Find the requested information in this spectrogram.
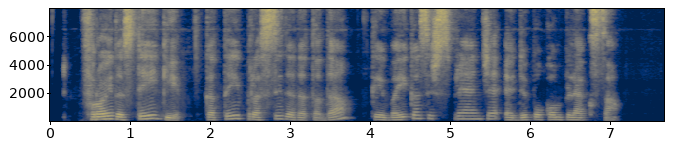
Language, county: Lithuanian, Marijampolė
